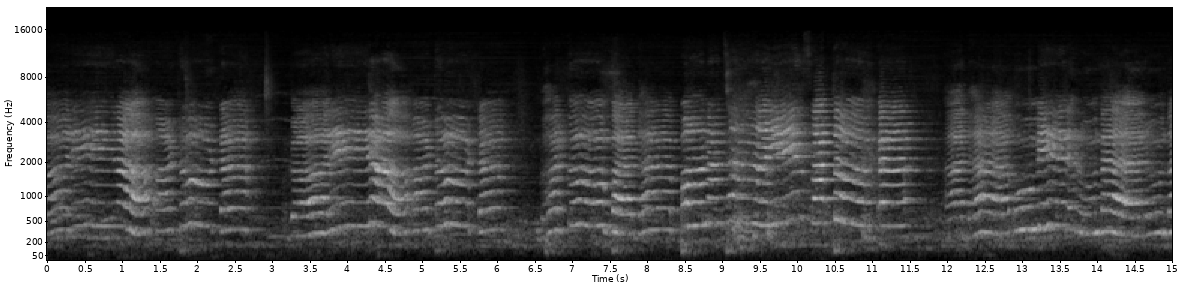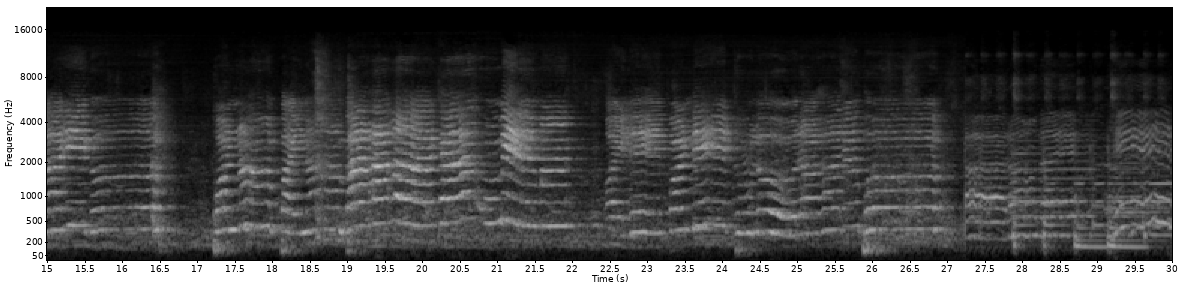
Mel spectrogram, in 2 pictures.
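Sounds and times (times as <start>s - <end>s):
woman singing folk song: 22.6s - 30.0s.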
